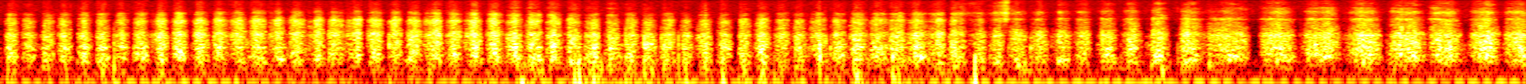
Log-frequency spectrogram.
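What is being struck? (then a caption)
Silicone ear pieces of a binaural microphone. Fingertips and short nails continuously scratch and rub the two soft, hollow, white silicone ears of a binaural microphone. The result is a steady, fast run of close, dry scratching strokes, rhythmic but uneven, with mostly mid-range rasp and a few deeper thumps.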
